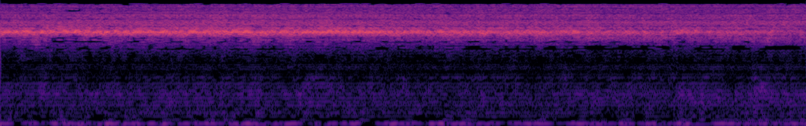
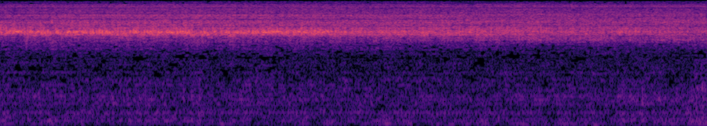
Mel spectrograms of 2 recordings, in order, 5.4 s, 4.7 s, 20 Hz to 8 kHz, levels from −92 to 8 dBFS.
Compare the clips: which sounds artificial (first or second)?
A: first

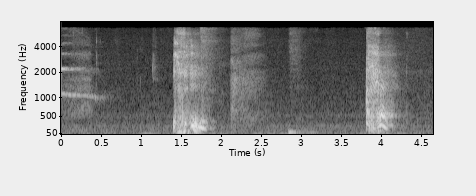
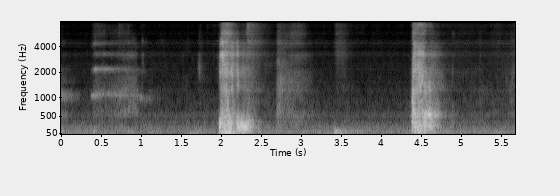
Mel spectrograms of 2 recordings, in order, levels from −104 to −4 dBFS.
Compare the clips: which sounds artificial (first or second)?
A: second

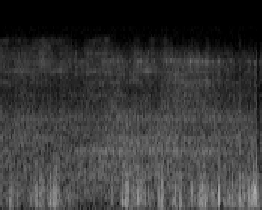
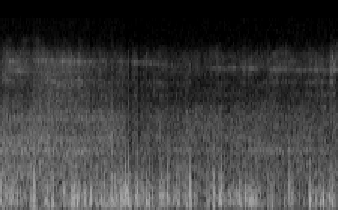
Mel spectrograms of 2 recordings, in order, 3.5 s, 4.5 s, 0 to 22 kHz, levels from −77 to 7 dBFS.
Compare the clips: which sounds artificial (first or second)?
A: second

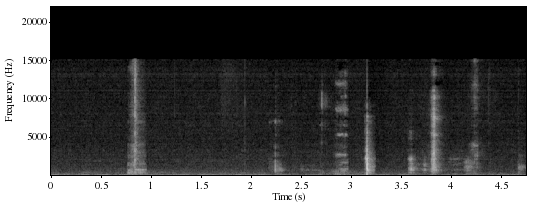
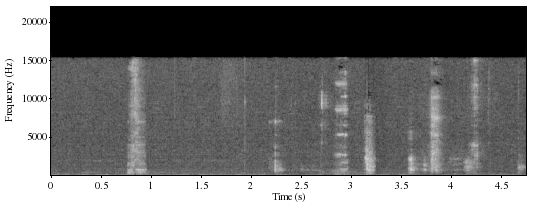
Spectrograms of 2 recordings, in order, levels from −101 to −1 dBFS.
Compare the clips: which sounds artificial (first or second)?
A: first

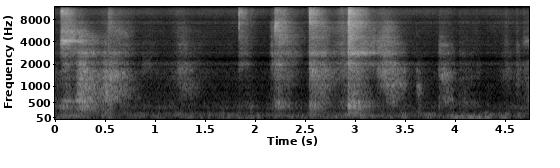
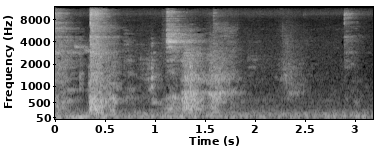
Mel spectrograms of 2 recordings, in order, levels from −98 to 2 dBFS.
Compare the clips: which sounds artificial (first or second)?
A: first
